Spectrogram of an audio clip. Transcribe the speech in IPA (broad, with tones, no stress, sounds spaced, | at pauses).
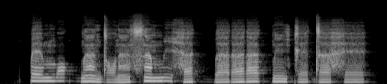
k͡p e˦ m ɔ˦ ɡ͡b ɛ̃˦˨ d ɔ˨ ɾ ɛ̃˨˦ s ɛ̃˦ m i˦˨ h ɛ˨˦ ɡ͡b ɛ˧ ɾ ɛ˦ ɾ ɛ˦ k͡p ĩ˦˨ k e˧ d ɛ˧ h e˦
